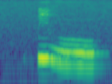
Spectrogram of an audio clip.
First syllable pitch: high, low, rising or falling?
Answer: high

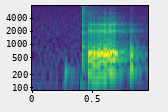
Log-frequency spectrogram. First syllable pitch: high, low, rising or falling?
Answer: rising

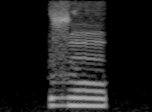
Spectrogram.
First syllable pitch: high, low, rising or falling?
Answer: low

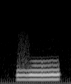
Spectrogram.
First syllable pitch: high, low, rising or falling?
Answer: low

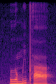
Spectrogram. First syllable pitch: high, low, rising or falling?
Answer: low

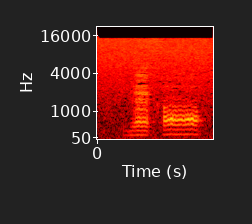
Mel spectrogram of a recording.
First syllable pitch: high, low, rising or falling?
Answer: low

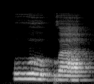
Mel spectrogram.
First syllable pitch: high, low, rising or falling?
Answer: falling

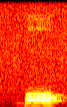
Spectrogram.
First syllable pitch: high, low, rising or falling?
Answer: low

